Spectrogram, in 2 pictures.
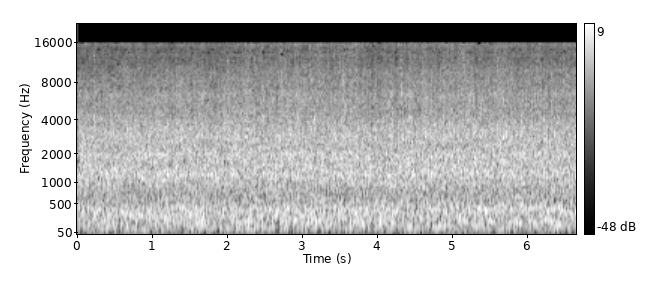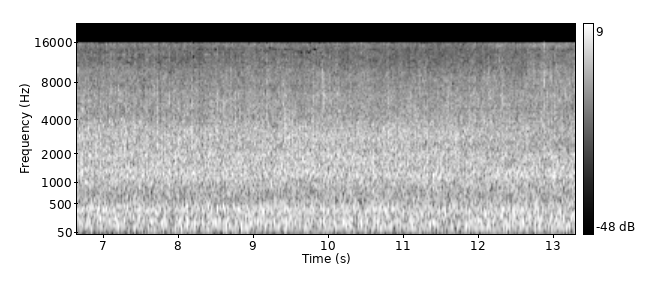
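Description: Heavy rain falling in a steady, even hiss, with water streaming off a roof edge.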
